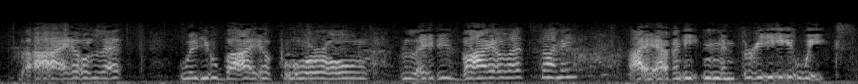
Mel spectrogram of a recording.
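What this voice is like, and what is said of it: Bleating old lady character voice. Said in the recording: “you sound like a goat.”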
